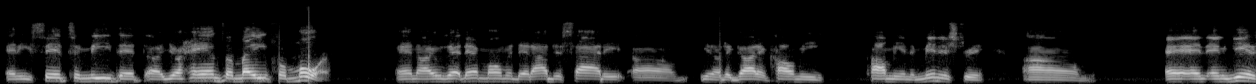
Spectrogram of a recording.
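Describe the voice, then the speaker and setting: A man in his thirties, a young pastor, giving an earnest, halting personal testimony on an online panel. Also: mid-range voice, a little mellow, dry recording, dull audio. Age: 30s.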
